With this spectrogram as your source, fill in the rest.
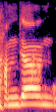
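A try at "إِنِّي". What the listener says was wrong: হামজা বলে টানবেন না, হামজা, নুন জের ইন। সেই হামজা, হাম খেয়াল করে পড়েন ভাই, যখন পড়ছেন তখন খেয়াল করে, যে হামজা মোড়ে টানবো না, হামজাটা তাড়াতাড়ি পড়বো। হামজা, বলেন আমার সাথে, হামজা, নুন জের ইন, নুন জের নি। হ্যাঁ, নুন বলে, নুন বলে চেপে ধরছেন কেন ভাই?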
